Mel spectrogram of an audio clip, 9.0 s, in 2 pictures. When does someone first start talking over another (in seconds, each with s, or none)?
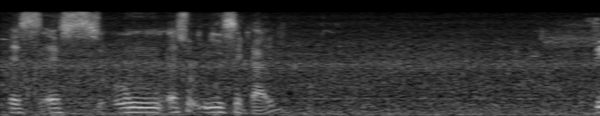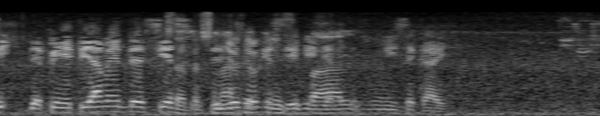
5.7 s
